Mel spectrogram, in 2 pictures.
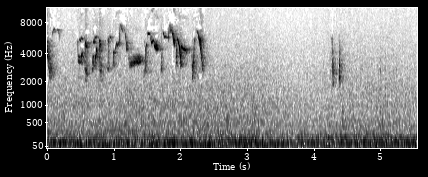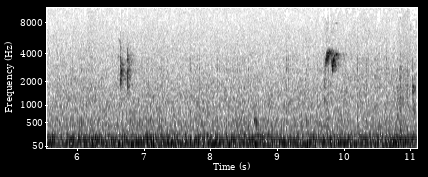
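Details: White wagtails, a pair watched as spring approaches, give a rapid burst of sharp high chirps over the first two seconds, then single short chirps spaced a few seconds apart, over a steady low rumble of background noise.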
